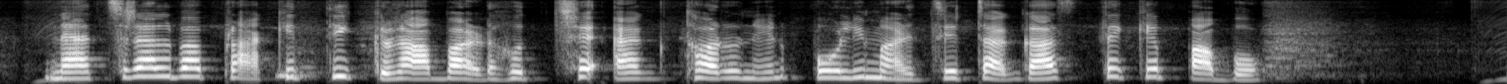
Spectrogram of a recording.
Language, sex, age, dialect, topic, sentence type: Bengali, female, 25-30, Northern/Varendri, agriculture, statement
